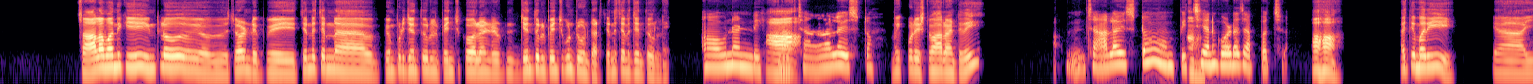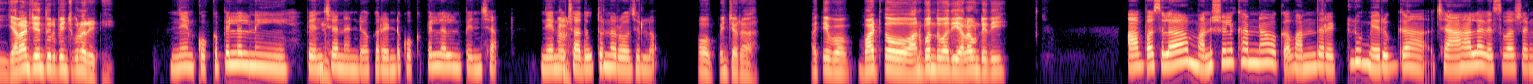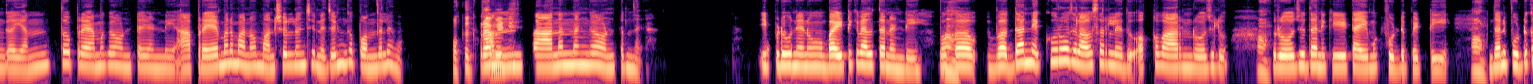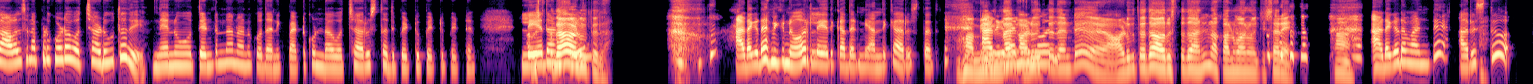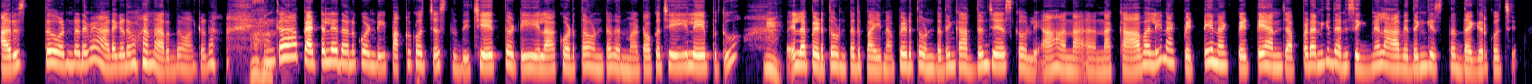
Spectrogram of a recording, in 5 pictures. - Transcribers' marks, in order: tapping; other background noise; laughing while speaking: "అడగడానికి నోరు లేదు కదండీ! అందుకే అరుస్తది అడగడానికి నోరుంటే"; chuckle; in English: "సిగ్నల్"
- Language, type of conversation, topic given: Telugu, podcast, పెంపుడు జంతువును మొదటిసారి పెంచిన అనుభవం ఎలా ఉండింది?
